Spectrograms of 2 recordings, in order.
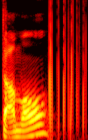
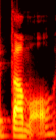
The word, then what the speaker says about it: Tamil: This grandmother who's supposed to be from India, like you don't pronounce Tamil T- Tamil. And I think that's how she says it. She, you're supposed to say Tamil.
